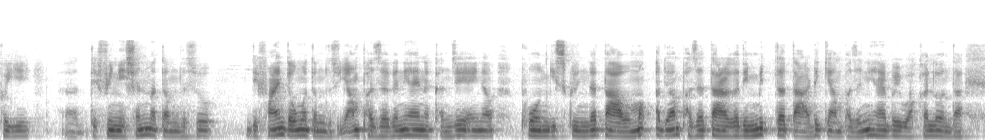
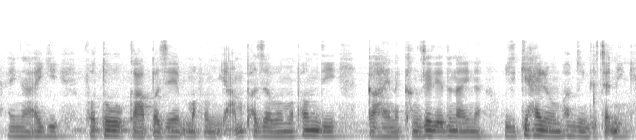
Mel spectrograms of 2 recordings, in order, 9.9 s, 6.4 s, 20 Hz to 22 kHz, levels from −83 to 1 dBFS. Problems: background sounds at intervals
